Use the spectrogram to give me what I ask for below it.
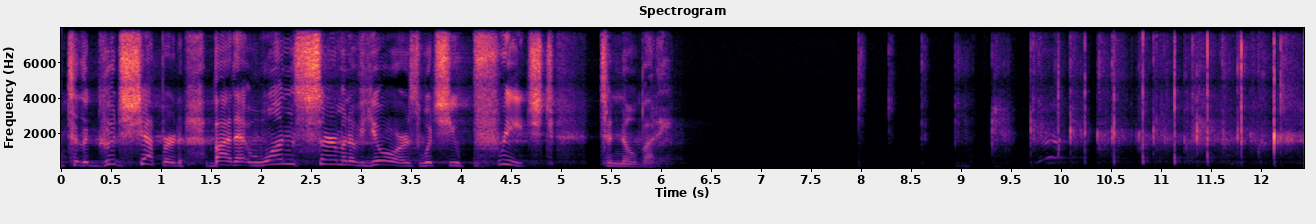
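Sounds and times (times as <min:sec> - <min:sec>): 
speech: 0:00.0 - 0:06.2
polite golf clap: 0:09.0 - 0:12.4.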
